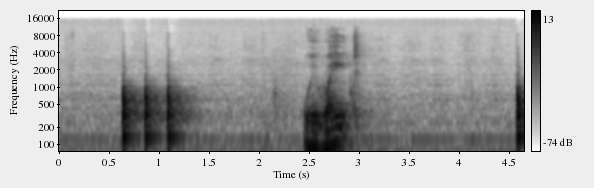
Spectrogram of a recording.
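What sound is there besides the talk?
knocking on a door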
